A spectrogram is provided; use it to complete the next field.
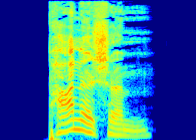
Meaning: strong dative masculine/neuter singular of panisch
- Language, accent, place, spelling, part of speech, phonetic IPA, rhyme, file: German, Germany, Berlin, panischem, adjective, [ˈpaːnɪʃm̩], -aːnɪʃm̩, De-panischem.ogg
